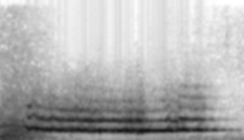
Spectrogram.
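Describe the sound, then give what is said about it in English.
A vehicle's tires squeal as it skids to a stop: a single high, steady screech lasting about two seconds before it fades out, with no voices. “why don't we stop this vehicle? Good thinking. Stop!”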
